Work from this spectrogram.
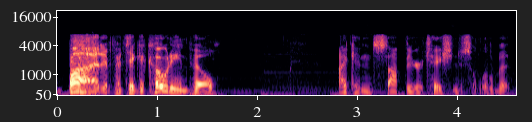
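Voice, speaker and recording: A man with a gravelly, irritated voice, hosting a rambling casual chat about a strategy game and stopping now and then to cough. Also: mid-range voice, wildly swooping pitch, normal speed, a bit bright, no room sound, highs cut off, faint music behind. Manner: rambling, many restarts and fillers. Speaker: gaming channel host. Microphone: studio mics set up to spare his voice.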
